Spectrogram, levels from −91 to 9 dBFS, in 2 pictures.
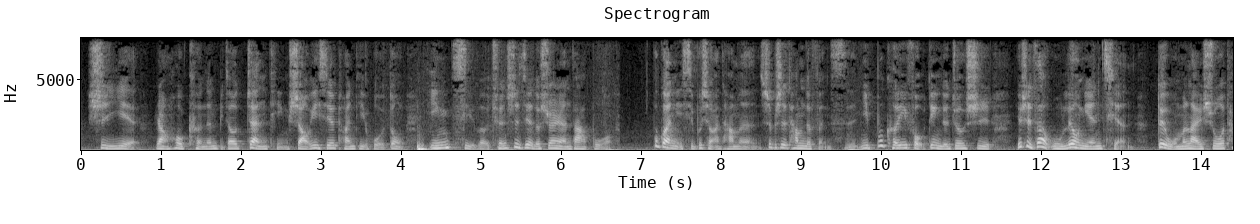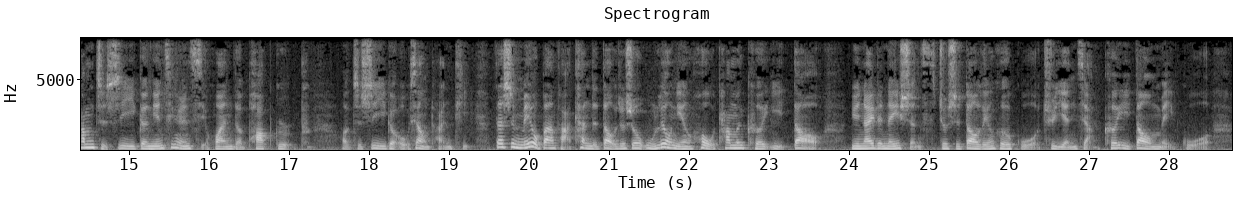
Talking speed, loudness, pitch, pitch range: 300 characters per minute, -17 LUFS, 165 Hz, 145-185 Hz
